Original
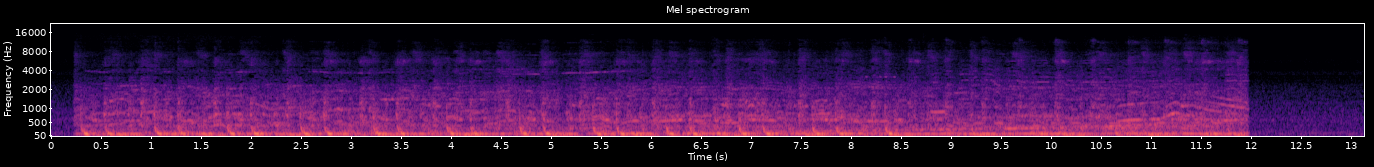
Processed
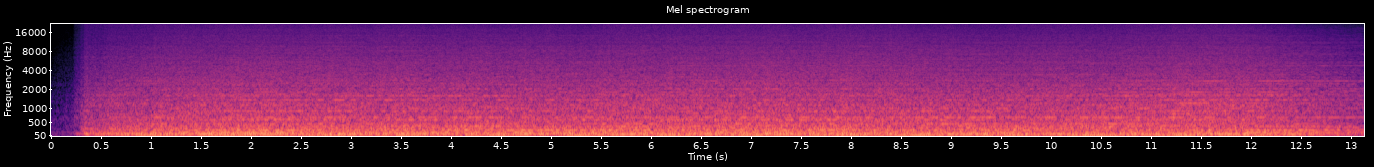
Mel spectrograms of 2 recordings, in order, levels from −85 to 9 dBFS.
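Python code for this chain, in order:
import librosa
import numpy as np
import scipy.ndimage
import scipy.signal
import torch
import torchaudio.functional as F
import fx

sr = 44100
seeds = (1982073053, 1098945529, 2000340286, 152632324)

y = fx.halfwave_hold(x, sr)
y = fx.rev_shimmer(y, sr, seeds[0], rt60_s=3.8, semitones=7, shimmer_db=-2, drr_db=-8.0)
y = y * librosa.db_to_amplitude(-4.0)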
